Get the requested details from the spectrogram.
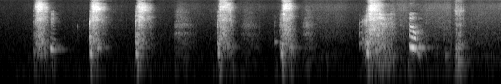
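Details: Female sneezing after trying the chhinkni sneeze trigger for the first time: a rapid run of about seven sharp, hissing, explosive sneezes in quick succession; repeated sneezing.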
